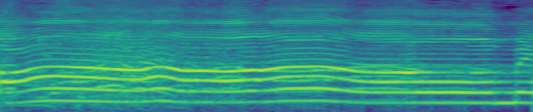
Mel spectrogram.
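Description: A man's voice holding one long sung note on the drawn-out word 'baras', amplified through a microphone. It is Urdu poetry (a sher) recited in sung style; the note wavers a little at first, then holds steady.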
